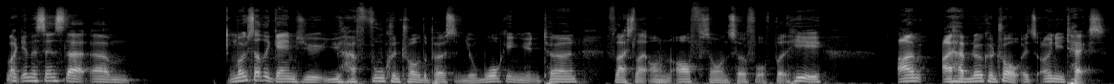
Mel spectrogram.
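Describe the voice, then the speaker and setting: Speaking at a moderate pace in a mid-range voice, a male game streamer reads game text aloud for his let's-play. He's on edge throughout, exclaiming nervously in the gaps between what he reads.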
